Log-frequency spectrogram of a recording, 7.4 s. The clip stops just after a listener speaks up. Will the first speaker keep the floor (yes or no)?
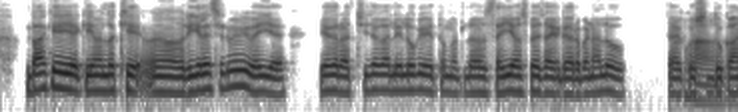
yes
